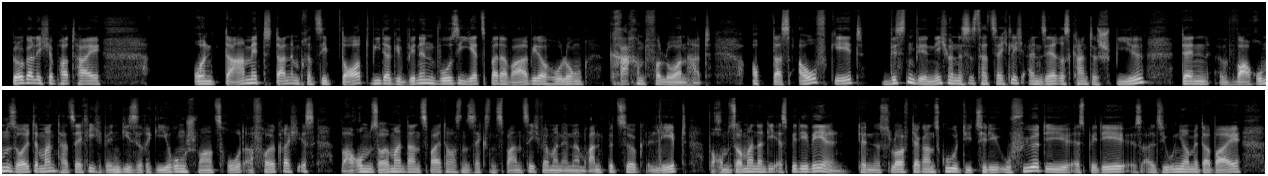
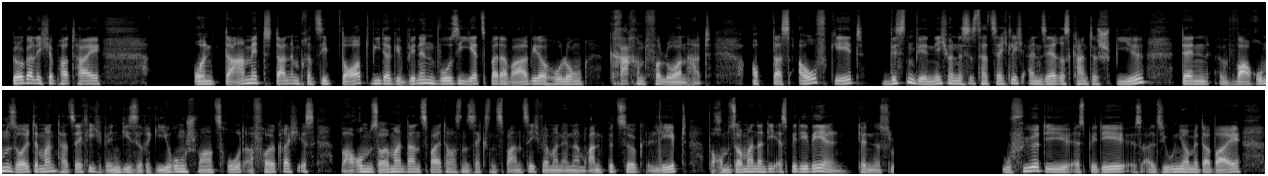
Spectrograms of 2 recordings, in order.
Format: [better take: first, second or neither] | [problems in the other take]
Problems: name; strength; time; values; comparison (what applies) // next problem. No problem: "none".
first | audio cutting out; at 22 s for 1 s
